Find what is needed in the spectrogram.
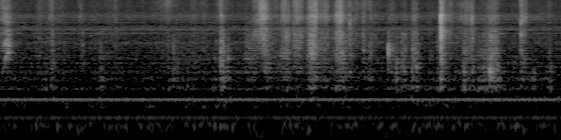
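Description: Faint rustling and rubbing of handling over a steady low hum, thickening into scattered scrapes about halfway through, with one sharp tick past the two-thirds mark.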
